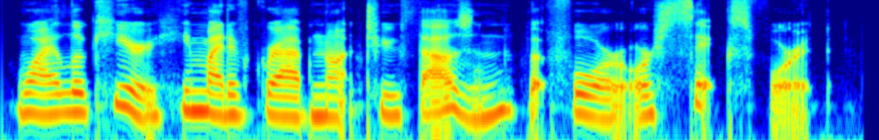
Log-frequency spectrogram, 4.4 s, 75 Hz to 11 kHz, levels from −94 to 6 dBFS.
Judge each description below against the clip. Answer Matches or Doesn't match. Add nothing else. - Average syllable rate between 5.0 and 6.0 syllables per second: Doesn't match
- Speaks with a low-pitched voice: Doesn't match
